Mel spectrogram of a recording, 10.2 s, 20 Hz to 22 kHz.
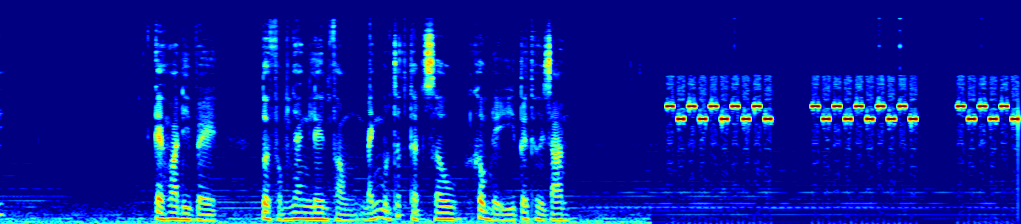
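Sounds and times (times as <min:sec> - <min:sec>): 
speech: 0:01.6 - 0:05.8
electronic alarm clock ringing with rapid high alternating beeps: 0:06.7 - 0:10.2.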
